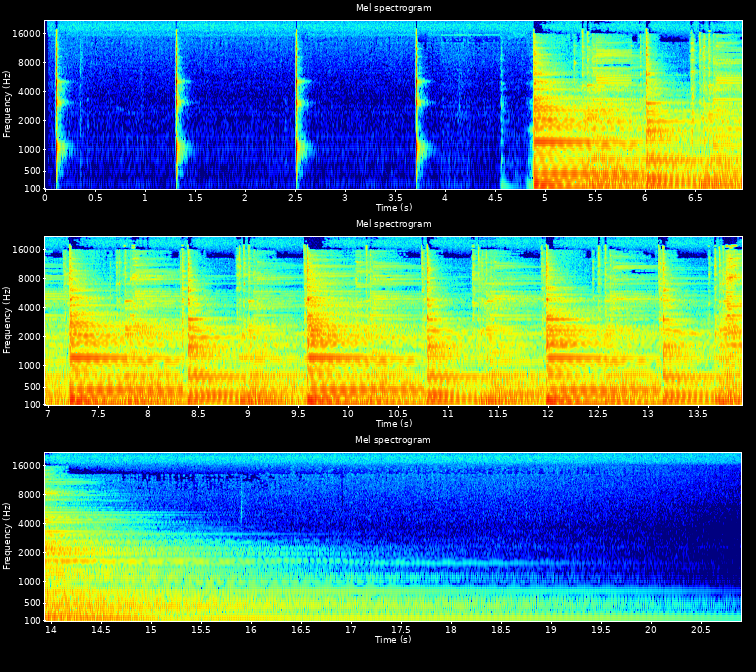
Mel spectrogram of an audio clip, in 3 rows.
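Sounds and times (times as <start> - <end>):
alternating bass strum on an A7 chord: 4.9 - 20.0.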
